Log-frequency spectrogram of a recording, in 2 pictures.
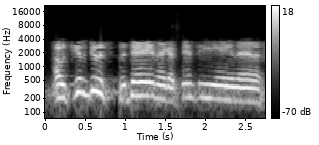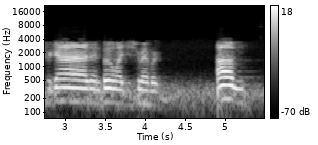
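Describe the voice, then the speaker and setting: The delivery is animated, at a fairly quick pace with ordinary pitch variation. Noticeable background noise can be heard. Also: man, high pitch for a man. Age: 50s. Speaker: caller. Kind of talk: phone-in chat.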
